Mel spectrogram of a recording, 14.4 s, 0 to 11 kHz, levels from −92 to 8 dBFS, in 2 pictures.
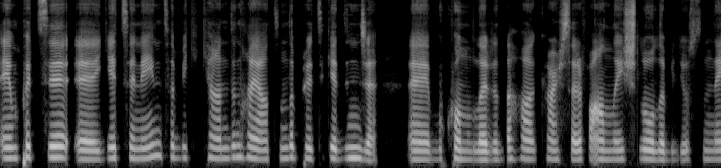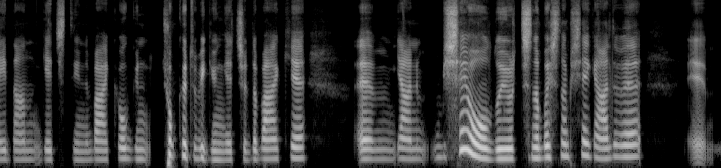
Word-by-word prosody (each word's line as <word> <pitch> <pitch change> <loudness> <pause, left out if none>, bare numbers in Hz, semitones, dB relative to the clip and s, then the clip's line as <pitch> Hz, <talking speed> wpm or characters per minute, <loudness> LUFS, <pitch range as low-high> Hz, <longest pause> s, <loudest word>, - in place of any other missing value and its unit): empati, 215 +1 +2
eee, 175 -1 +1
yeteneğim, 205 +3 -2
tabii 220 -3 -9
ki 210 - -38
kendim 205 +1 -5
hayatında 200 0 -2
pratik 200 -3 -8
edince, 200 -4 -1 0.3
eee, 175 -1 +1
bu 185 +2 -16
konuları 170 -2 -2
daha 190 -2 -3
karşı 185 -2 -6
taraf 175 +1 0
anlayışlı 180 +1 -2
olabiliyorsun, 170 0 -5
neyden 175 0 -7
geçtiğini. 175 -1 -8
Belki 180 +2 -3
o 195 0 0
gün 185 -1 -9
çok 275 - +1
kötü 235 -5 +1
bir 205 - +1
gün 170 -1 -5
geçirdi. 170 +1 -5
Belki, 195 +2 +1 0.5
emm, 185 0 0
yani, 190 -1 -2
bir 220 +2 -9
şey 370 +9 +9
oldu 200 - +9
yurt 195 -1 +5
dışında, 205 -1 +4
başına 225 +2 +2
bir - - -10
şey 255 -2 +1
geldi 205 +2 0
ve, 230 +1 +2 0.5
eee, 470 0 -4
190 Hz, 170 wpm, -22 LUFS, 175-210 Hz, 0.5 s, şey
